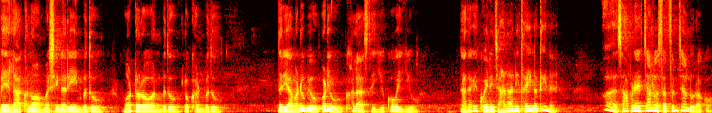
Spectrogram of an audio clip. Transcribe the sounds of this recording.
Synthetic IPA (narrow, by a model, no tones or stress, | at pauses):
belakʰnoməʃinəɾinbəd̪ʱũ | moʈəɾonbəd̪ʱulokʰəɳbəd̪ʱũ | d̪əɾjamãɖubjũpəɽjũkʰəlast̪ʰəiɡjũkoʋaiɡju | d̪ad̪ʱakekoinid͡ʒanãnit̪ʰəinət̪ʰine | bəsapɽ̃et͡ʃalosət̪sənt͡ʃaluɾakʰo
